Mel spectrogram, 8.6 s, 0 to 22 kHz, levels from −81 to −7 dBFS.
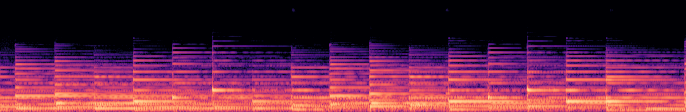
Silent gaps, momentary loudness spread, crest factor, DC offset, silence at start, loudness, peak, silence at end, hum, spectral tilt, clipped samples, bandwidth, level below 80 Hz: none; 4 LU; 14 dB; under 0.1%; 0 s; -19 LUFS; -4 dBFS; 0 s; none; -10.5 dB/octave; under 0.1%; 5.2 kHz; -42 dBFS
